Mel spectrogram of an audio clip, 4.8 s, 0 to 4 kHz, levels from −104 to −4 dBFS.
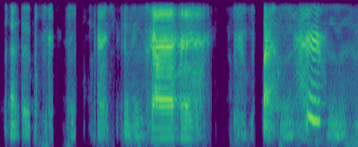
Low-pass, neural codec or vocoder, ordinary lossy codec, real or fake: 3.6 kHz; codec, 16 kHz, 1 kbps, FreqCodec, larger model; none; fake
